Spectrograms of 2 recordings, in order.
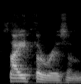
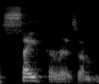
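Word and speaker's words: psithurism: how do you say it it's still there cytheris cytheris correct that is silent PE that is the official name for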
